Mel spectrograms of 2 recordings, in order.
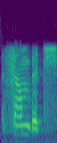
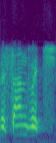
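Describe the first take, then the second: First: The word is said in a broad Dublin way. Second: The word is said in a standard way. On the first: "And I'll make it a sandwich" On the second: "Instead of a sandwich"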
